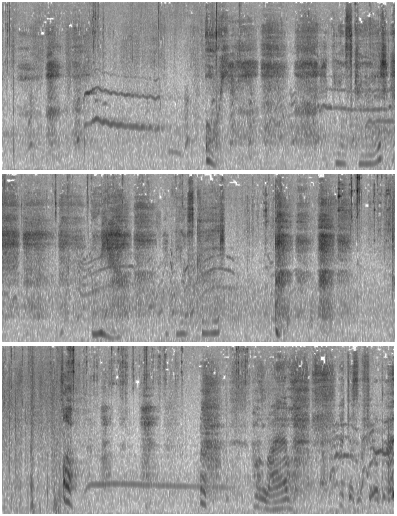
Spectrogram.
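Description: A woman talks close by with a strained, breathy voice.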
